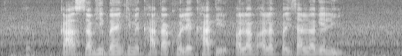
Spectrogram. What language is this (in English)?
Magahi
